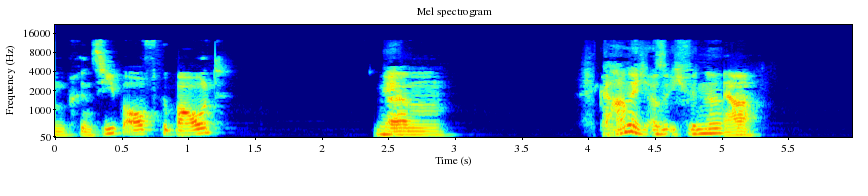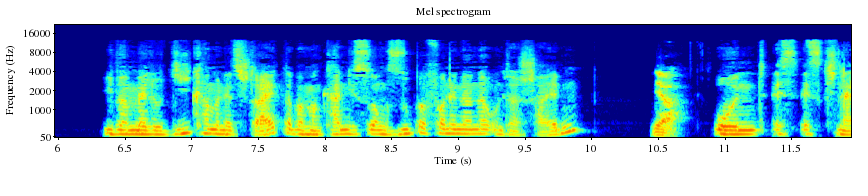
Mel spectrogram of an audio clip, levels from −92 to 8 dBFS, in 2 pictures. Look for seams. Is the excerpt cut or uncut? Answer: uncut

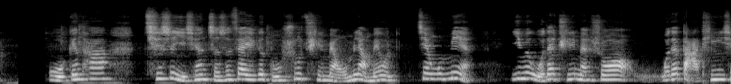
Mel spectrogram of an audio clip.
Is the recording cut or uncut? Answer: uncut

